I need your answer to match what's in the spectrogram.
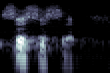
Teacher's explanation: Es una S que casi es como una che, pero desafricada. · Term: apico-alveolar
